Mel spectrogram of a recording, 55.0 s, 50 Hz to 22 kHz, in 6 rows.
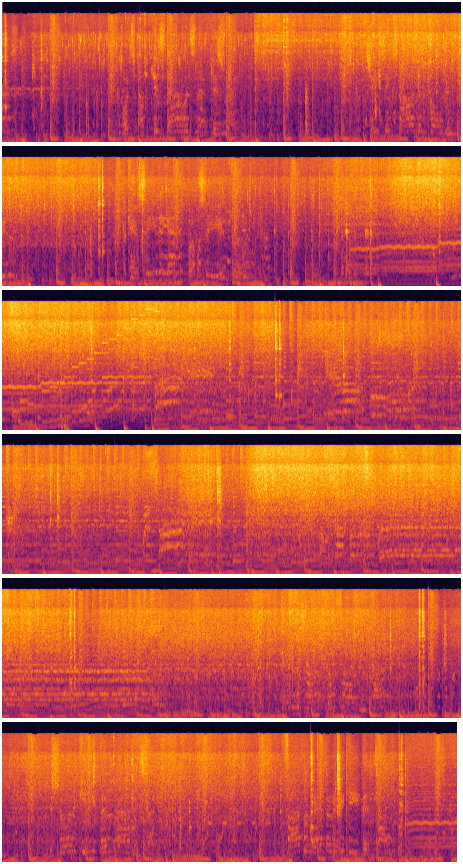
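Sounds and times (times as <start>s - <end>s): background music with steady beat: 0.0s - 55.0s
vegetables sizzling in hot oil: 0.0s - 55.0s.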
